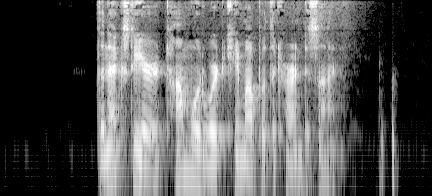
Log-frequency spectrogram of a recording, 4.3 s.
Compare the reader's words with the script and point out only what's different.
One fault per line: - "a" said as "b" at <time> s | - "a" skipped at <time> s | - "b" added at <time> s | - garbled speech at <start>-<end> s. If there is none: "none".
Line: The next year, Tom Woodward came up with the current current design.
- "current" skipped at 3.0 s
